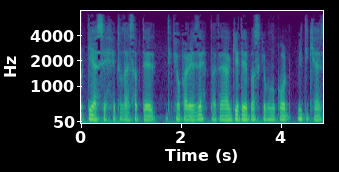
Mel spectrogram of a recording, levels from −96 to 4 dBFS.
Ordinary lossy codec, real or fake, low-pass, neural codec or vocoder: MP3, 32 kbps; real; 7.2 kHz; none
